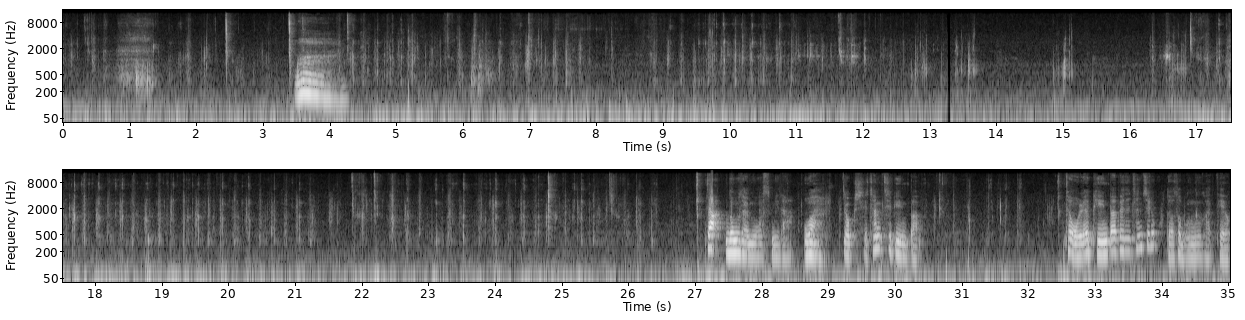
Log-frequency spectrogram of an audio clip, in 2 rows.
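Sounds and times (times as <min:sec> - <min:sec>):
chewing and mouth clicks: 0:00.0 - 0:03.5, 0:04.1 - 0:13.8, 0:14.8 - 0:15.2, 0:16.3 - 0:27.2, 0:30.3 - 0:32.6.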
